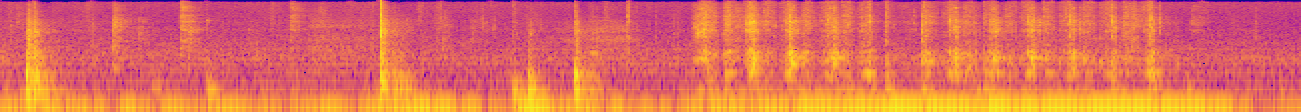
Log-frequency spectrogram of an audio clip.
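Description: A plastic game cartridge knocks and clicks as hands handle it.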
